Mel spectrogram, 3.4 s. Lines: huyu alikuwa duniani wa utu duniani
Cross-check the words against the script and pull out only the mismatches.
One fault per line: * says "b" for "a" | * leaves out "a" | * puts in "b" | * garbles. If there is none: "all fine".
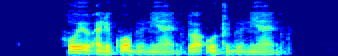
all fine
